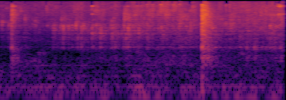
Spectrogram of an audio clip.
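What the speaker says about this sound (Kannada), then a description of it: "ಈಗ ತೊಳೆದಿಟ್ಕೊಂಡಿರೋ ಕರಿಬೇವನ್ನ ಹಾಕ್ತಾಯಿದ್ದೀನಿ" Curry leaves dropped into hot oil for poha puliyogare sizzle and fry steadily, with a sharp burst of crackling about two seconds in, close and moderately loud with no talk.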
